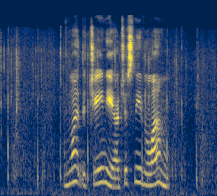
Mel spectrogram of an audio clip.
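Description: A young woman speaks briefly in a sing-song voice into a microphone.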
